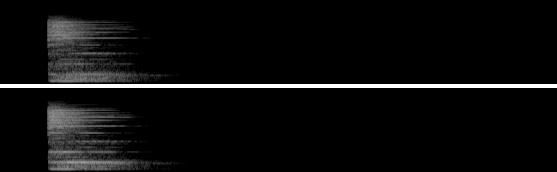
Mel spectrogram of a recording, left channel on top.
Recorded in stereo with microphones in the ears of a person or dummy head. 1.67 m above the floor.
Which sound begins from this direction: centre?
A chime, at 0.5 s.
